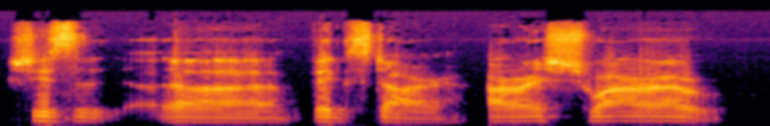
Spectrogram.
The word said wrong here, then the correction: Aishwarya: You want to get Aishwarya Rai to play the lead? – Yes.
